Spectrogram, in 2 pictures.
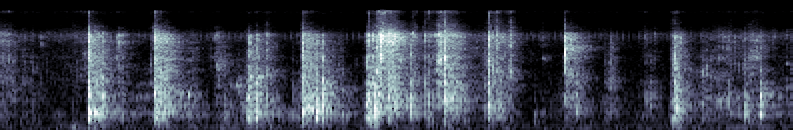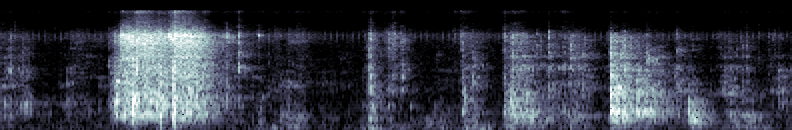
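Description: Plastic airsoft gun being handled close to the microphone: a string of sharp clicks, knocks and rattles, with one louder rushing burst about six seconds in.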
